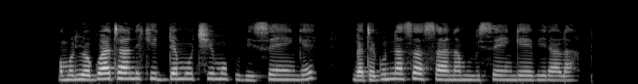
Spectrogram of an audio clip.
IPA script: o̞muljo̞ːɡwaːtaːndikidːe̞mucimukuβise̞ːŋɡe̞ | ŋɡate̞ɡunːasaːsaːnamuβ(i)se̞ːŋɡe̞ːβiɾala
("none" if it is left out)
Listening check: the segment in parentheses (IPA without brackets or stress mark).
i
